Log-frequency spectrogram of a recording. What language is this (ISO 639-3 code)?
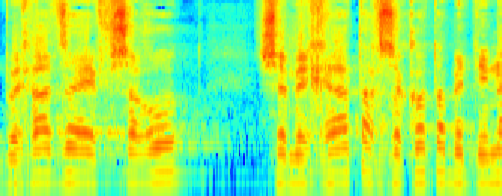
heb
